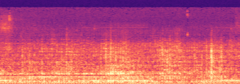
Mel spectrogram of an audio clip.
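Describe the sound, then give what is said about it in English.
A steady, low rumbling drone of a helicopter flying overhead, fairly faint, holding an even level throughout with no voices over it. “This helicopter is... I don't know if you can hear it.”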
